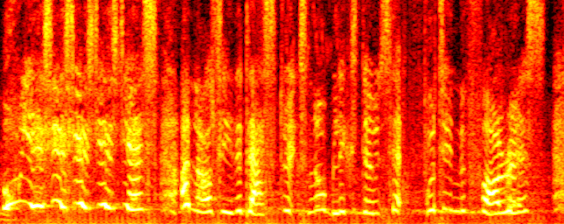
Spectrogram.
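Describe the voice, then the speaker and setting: Putting on a squeaky character voice with an extremely high pitch, a woman rattles along at a very fast pace with ordinary pitch variation and big swings in loudness. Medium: cartoon. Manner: gushing, insistent.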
